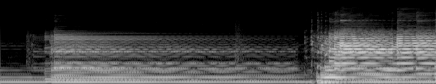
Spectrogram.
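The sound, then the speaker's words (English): Electric guitar run through an extreme chorus modulation effect: a sustained chord wavers and shimmers with a slow, wobbling pitch sway, then a second, brighter chord is struck loudly near the end. “Other things we can add, this is called a chorus.”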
